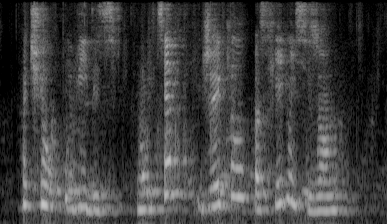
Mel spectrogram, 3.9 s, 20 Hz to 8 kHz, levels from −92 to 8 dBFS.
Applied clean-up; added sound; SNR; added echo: neural separator model SepFormer DNS4.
